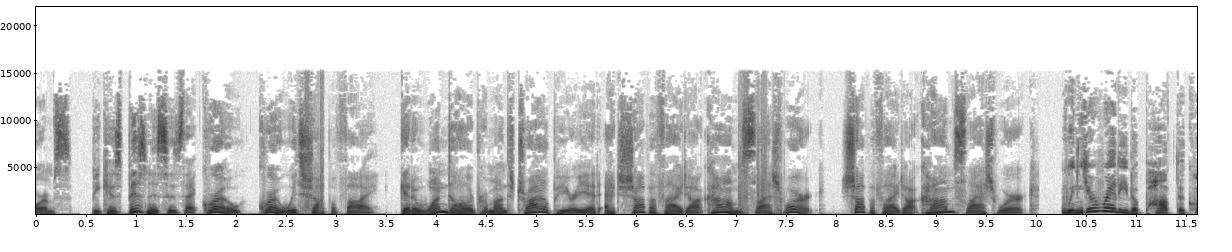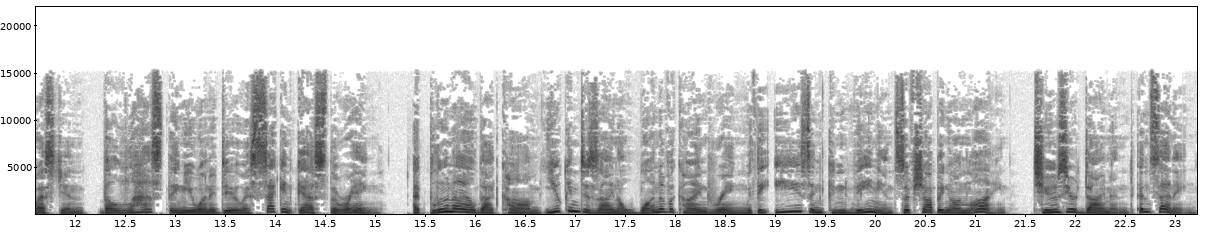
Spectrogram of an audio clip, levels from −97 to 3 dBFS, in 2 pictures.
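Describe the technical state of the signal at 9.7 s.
At 9.7 s the speech signal is intact, with no audible technical fault at that moment.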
